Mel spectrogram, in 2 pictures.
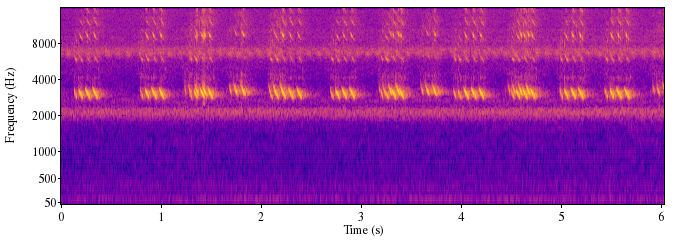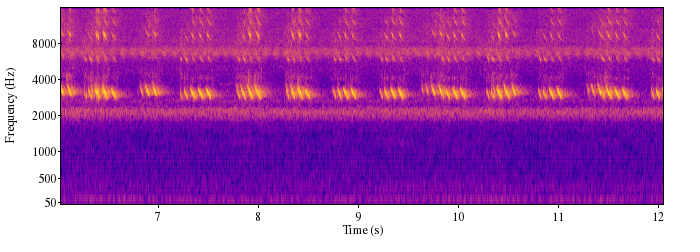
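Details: Shrill pulsed chirps of a cricket come in a quick regular series, about two per second, loud and clear above a steady high hum, with soft low rumble beneath.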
